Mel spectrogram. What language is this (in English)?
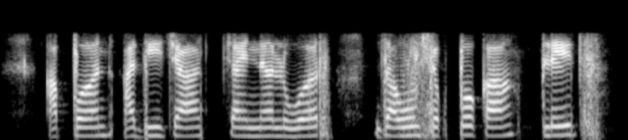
Marathi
